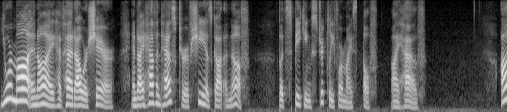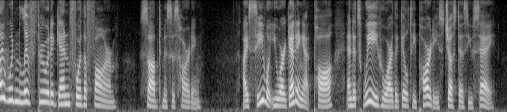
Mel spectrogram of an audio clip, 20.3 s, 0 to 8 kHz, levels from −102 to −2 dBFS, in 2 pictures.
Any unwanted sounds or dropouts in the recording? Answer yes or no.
yes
